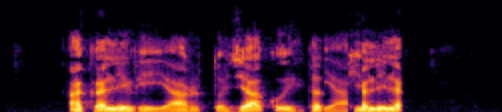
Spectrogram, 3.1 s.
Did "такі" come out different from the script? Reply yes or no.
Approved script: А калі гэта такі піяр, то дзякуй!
yes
